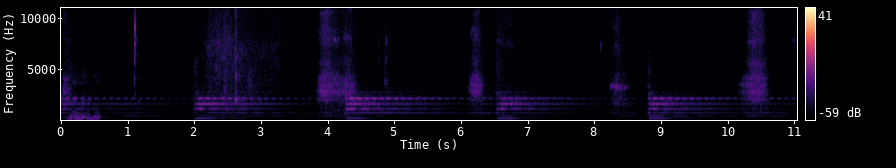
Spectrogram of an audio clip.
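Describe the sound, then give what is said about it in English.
A clock strikes eleven with slow, evenly spaced chimes, each bright metallic tone ringing out and fading before the next, about five strikes heard in a row, clear. “I'm going to wait for my clock to stop striking 11.”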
